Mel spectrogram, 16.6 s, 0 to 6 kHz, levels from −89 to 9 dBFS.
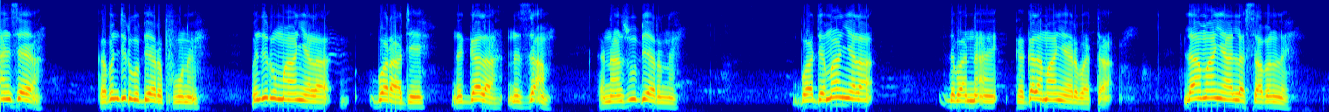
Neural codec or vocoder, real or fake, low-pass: none; real; 5.4 kHz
